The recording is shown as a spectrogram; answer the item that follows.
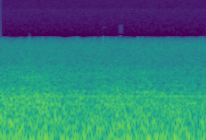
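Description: Steady low rumble and hiss of a competition hall's background noise, heard through an old TV broadcast, with no distinct events.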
